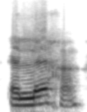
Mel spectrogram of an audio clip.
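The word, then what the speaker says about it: אליך: kamatz, which says cha, elecha, and the accent's on the middle syllable because of this trope mark right here.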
